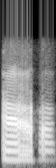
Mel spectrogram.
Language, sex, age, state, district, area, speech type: Odia, male, 45-60, Odisha, Dhenkanal, rural, conversation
